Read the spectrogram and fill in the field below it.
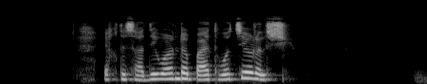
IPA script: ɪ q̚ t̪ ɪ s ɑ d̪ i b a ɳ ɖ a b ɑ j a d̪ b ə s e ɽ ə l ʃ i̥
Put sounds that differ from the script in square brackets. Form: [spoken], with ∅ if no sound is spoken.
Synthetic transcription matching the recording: ɪ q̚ t̪ ɪ s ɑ d̪ i [w] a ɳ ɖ a b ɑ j a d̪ [w] ə [t͡s] e ɽ ə l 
